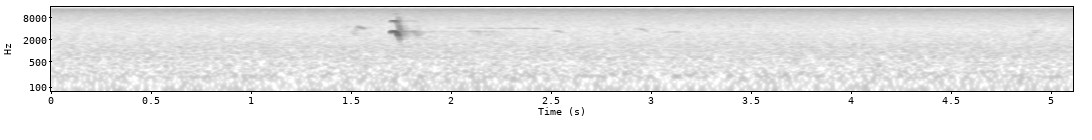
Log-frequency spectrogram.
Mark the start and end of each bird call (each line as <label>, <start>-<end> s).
Gray-crowned Rosy-Finch (Leucosticte tephrocotis), 1.4-1.6 s
White-crowned Sparrow (Zonotrichia leucophrys), 2.1-3.2 s
Gray-crowned Rosy-Finch (Leucosticte tephrocotis), 4.8-5.0 s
